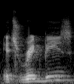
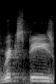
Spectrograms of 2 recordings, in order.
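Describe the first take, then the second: First: The middle consonant is a hard G sound. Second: The middle consonant is a KS sound. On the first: The speaker calls it right. "R I G B Y apostrophe S" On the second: The speaker calls it wrong. "with like an X in the middle"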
